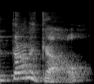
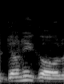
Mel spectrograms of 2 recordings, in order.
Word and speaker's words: Donegal: So many awards and accolades you have won, including the Donegal. Did I pronounce that correctly?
